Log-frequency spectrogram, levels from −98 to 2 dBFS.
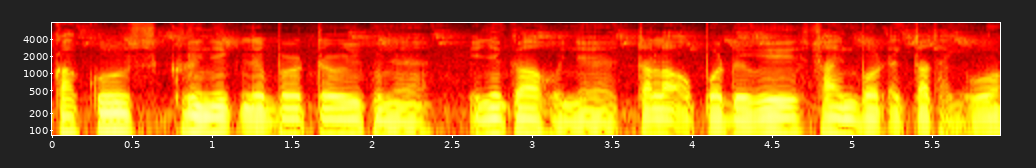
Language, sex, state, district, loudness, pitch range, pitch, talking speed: Nagamese, male, Nagaland, Dimapur, -17 LUFS, 75-85 Hz, 80 Hz, 130 wpm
